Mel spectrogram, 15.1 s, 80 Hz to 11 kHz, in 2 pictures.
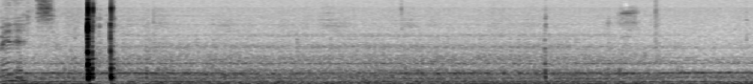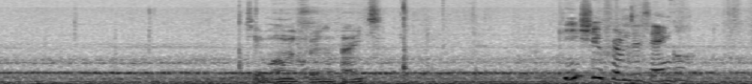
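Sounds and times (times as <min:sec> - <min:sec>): gondola cabin hum and rumble: 0:00.0 - 0:15.0.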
